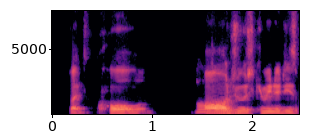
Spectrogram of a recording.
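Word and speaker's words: כל: Anytime you say all in Hebrew, you're going to pronounce it in the historical way. So not kal, but kol.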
